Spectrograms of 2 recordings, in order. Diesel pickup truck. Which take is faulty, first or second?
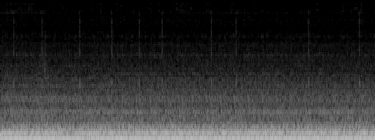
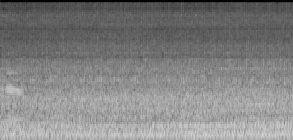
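first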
